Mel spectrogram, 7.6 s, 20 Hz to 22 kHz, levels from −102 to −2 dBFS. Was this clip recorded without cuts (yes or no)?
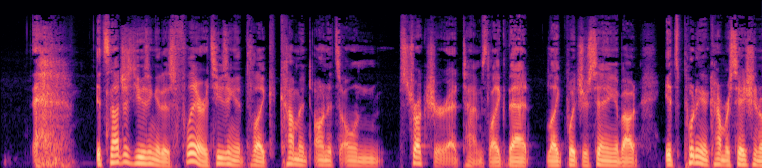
yes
